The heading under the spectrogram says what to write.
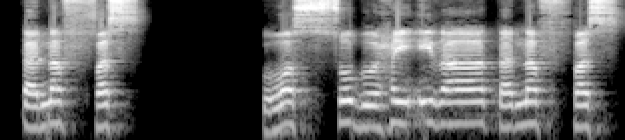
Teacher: والصبح، والصبح اذا تنفس، نون کے بعد فا ہے درمیان میں، اور فا کے اوپر تشدید بھی ہے اور زبر بھی ہے تو فا کو سختی کے ساتھ پڑھیں گے۔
